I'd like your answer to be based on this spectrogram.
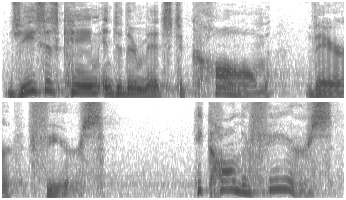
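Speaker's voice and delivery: quiet tender emphasis; soft reflection. Real, not acted. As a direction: let the words settle gently. Preacher reflects on the story.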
